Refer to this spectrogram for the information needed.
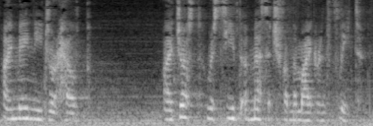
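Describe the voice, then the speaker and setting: A woman's voice: mid-range voice, steady tone, unhurried, background noise. A woman playing an earnest, anxious and loyal young alien engineer in a video game, speaking through a helmet filter. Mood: worried, sincere. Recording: roomy game audio with music behind.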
